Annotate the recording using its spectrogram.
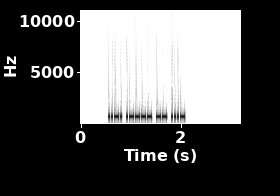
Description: Morse code, heard as a keyed tone, about 40 wpm, 700 Hz. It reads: F1MV
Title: DXCC-100 Call Signs - 4 Characters - Repeated 2x - 40wpm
